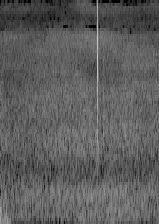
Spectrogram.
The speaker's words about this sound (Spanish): Y me he venido aquí al mar mientras se terminaba algo que tenía que esperar. Y estaba escuchando las olas y creo que va a ser la mejor banda sonora que os puedo ofrecer.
